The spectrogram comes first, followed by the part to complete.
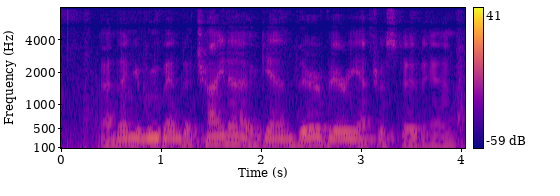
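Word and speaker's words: Qin: then you move into China again they're very interested in organizing and bringing together their country uh the emperor kin which is pron pronounced chin and that's where the word China comes from he involved the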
